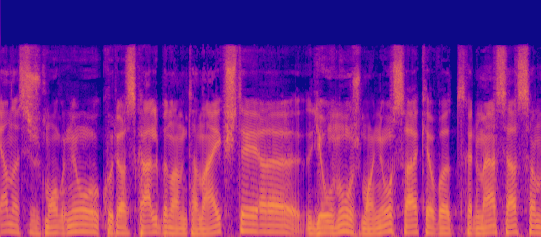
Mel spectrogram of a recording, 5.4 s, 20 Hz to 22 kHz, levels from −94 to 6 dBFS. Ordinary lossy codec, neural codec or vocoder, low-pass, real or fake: AAC, 48 kbps; vocoder, 22.05 kHz, 80 mel bands, Vocos; 9.9 kHz; fake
